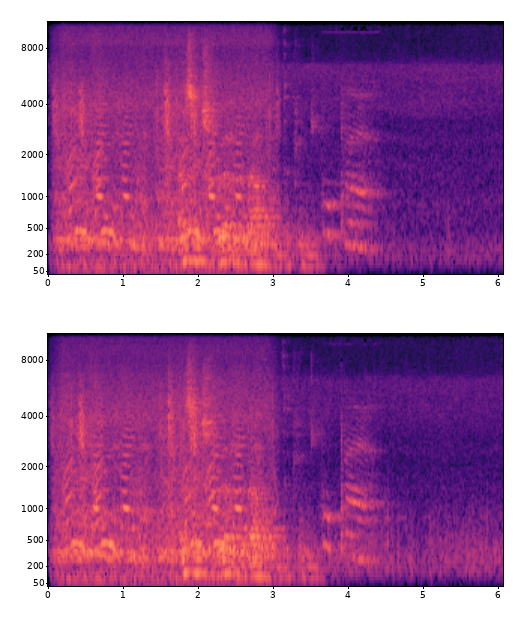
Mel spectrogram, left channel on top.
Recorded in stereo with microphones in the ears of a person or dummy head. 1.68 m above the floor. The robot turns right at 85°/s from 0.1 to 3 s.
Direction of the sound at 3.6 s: 40° right (ahead or behind).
